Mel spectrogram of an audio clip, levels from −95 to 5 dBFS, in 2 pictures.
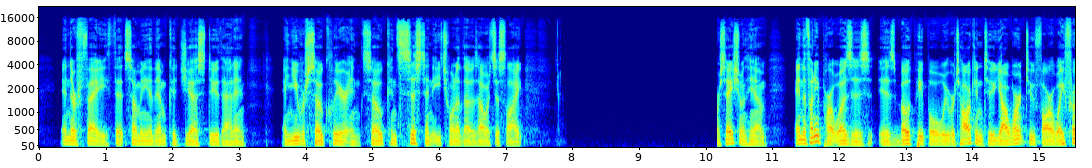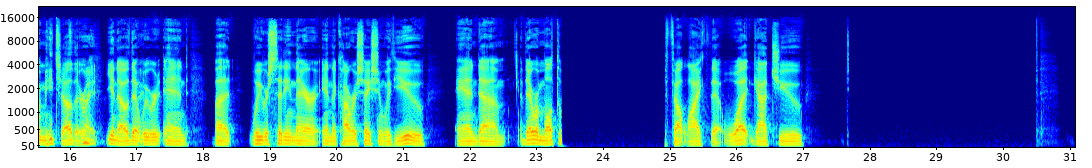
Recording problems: audio cutting out; at 8 s for 2.5 s, at 23 s for 1.5 s and at 28 s for 3 s

